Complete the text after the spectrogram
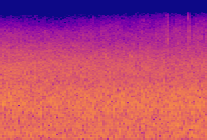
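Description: Bicycle tyres hiss on wet pavement.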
